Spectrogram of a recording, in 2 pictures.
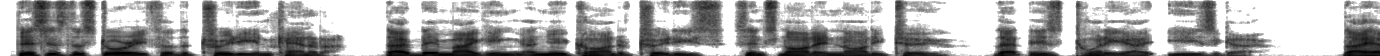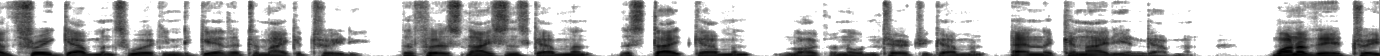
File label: English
